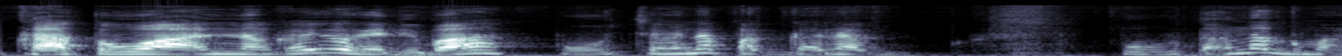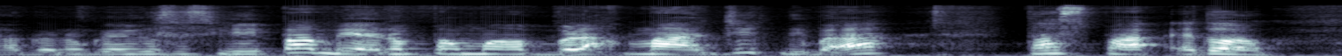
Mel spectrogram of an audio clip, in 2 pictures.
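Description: A man's voice: high-pitched, fast, pushed and bright, breathy edge. A man hosting his own comedy show, telling rambling, crude, swear-filled stories about childhood in a casual stand-up style. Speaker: comedian host.

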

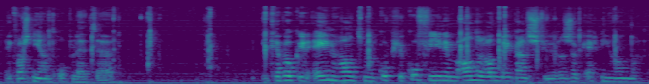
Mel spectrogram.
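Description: This gaming vlogger's voice is on the low side and fast, heard through a distant desk microphone positioned off to the side in an echoey room, with a little hiss or hum. She chats casually and exclaims as she plays, easily distracted.

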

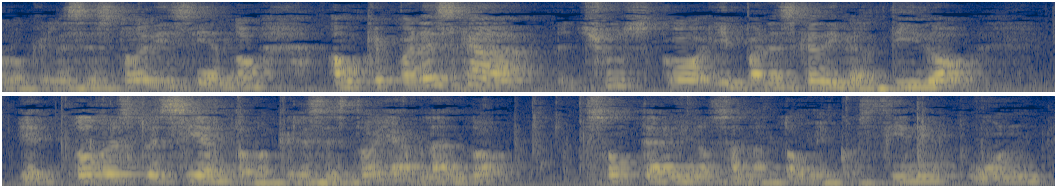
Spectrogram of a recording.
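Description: A man's voice: on the high side, reverberant, distant mic, a little hiss or hum, poor audio. A man gives a joking live talk to couples about marriage and acts out little scenes. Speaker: conference speaker on marriage.

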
